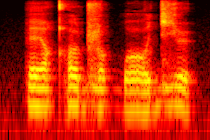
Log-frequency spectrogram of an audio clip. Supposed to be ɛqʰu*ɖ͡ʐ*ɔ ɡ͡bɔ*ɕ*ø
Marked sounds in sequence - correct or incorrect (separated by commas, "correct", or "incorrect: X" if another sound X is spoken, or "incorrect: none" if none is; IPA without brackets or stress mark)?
correct, incorrect: d͡ʑ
